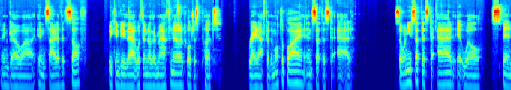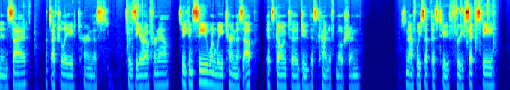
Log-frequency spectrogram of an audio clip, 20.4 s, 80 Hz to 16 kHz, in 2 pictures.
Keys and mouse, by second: 3.6 shift+d, 4.6 click, 5.2-5.6 drag, 6.1-7.2 drag, 8.0 click, 8.9-10.8 shift+drag, 11.5 middle click, 12.2-13.4 drag, 14.3-18.1 shift+drag, 18.7-20.4 drag.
